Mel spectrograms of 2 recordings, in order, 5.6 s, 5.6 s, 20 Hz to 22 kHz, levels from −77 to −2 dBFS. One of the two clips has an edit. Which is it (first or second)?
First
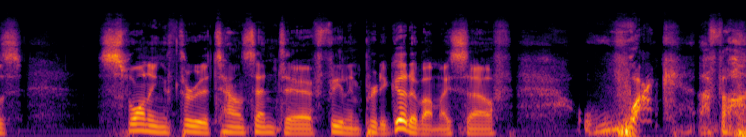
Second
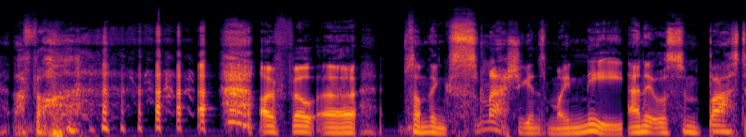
second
